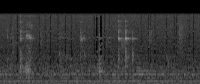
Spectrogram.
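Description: A few light clinks of a metal spoon against a small glass baby food jar, over a steady low hum.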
